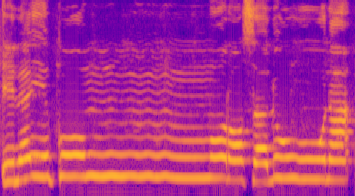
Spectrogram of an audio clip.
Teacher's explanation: واو مدہ کو 1 الف برابر کھینچ کر کے پڑھیں گے، اور 1 الف کی مقدار یعنی 1 سیکنڈ کھینچ کر کے پڑھیں گے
